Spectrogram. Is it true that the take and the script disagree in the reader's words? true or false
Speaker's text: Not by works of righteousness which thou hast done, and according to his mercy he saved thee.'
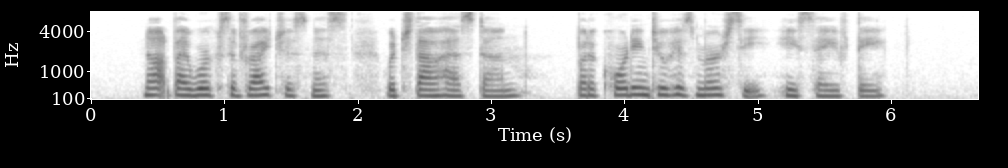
true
